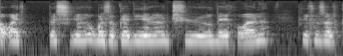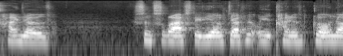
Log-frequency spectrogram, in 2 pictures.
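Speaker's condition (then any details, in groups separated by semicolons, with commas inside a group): Moebius syndrome; muscle transplant surgery ages 6 and 7, bilateral smile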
